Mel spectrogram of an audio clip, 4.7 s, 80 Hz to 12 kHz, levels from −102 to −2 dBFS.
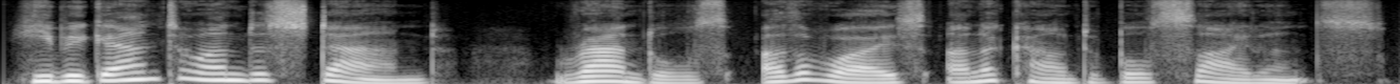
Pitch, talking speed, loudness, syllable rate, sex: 185 Hz, 105 wpm, -18 LUFS, 5.2 syllables/s, female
